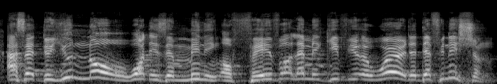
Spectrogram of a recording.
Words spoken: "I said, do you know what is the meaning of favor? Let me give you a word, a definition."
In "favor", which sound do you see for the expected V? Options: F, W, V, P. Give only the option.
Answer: V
